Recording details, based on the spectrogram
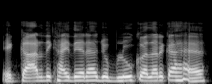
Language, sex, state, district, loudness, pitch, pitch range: Hindi, male, Jharkhand, Garhwa, -9 LUFS, 175 Hz, 165-180 Hz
